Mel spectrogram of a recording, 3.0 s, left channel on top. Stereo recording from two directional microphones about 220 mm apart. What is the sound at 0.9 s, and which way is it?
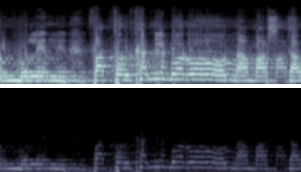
Speech, 25° left (ahead or behind).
